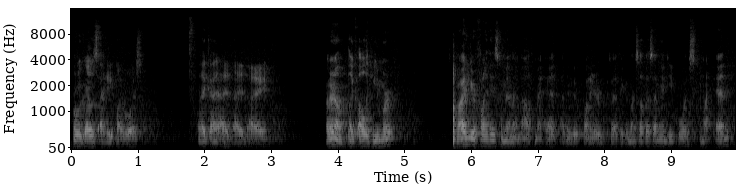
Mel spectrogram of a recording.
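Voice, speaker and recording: A man's voice: on the low side, rapid-fire. A young man co-hosting a casual podcast, rambling and profane, with lots of stammered restarts. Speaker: podcast co-host. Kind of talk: casual banter. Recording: echoey room with faint noise.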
